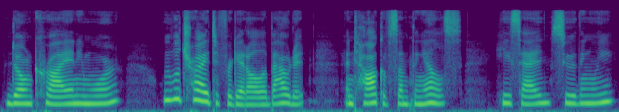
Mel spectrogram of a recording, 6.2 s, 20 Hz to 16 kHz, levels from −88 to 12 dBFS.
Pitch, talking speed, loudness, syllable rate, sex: 230 Hz, 195 wpm, -17 LUFS, 5.4 syllables/s, female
